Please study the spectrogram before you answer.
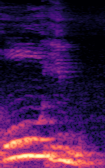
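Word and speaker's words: גוים: 고임. 요거 돼야지. 요렇게 기멜이 왔죠? 이게 지금 오죠. 오 발음이죠. 고임.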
